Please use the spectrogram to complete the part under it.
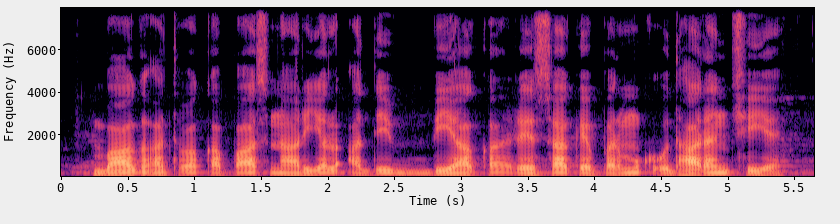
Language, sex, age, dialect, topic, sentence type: Maithili, male, 25-30, Eastern / Thethi, agriculture, statement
